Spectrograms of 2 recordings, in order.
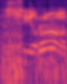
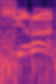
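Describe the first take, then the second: First: The word begins with an s sound. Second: The word begins with a z sound. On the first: "Ada yang membaca sirat pakai sin" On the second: "ada yang membaca pakai zai"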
